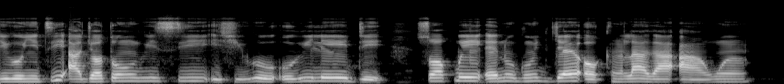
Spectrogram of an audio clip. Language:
Yoruba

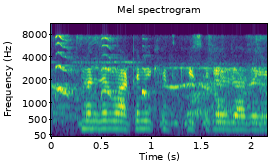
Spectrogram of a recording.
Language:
Bhojpuri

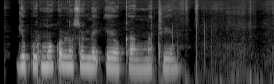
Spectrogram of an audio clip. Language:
Luo (Kenya and Tanzania)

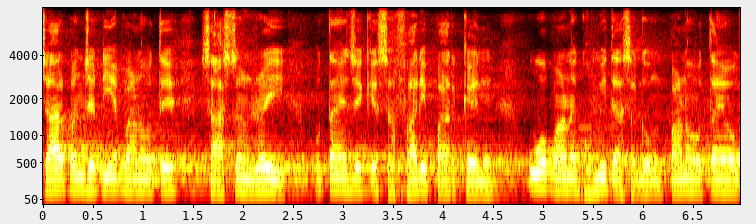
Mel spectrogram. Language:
Sindhi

